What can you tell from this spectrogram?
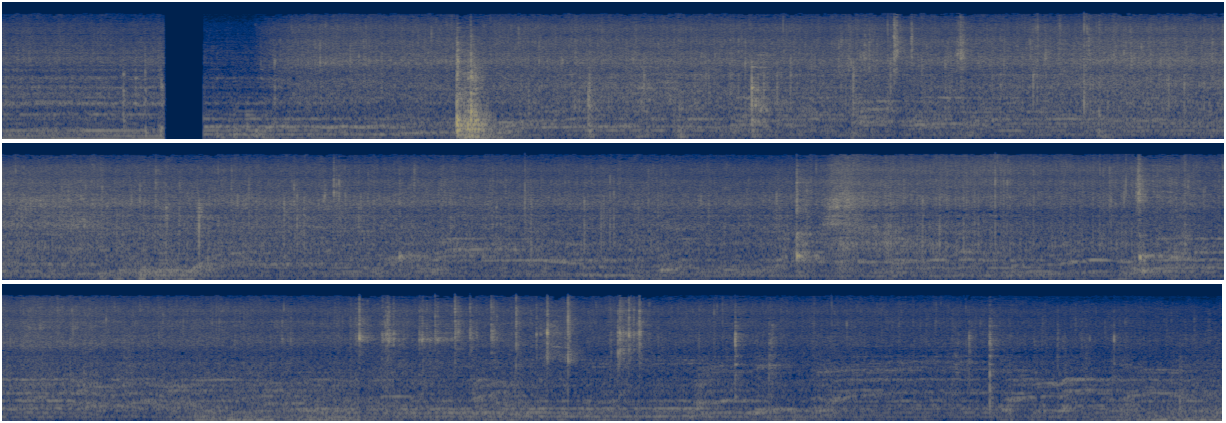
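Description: Chicken breasts sizzling in hot oil in a skillet, a steady frying hiss, with sharp clicks of metal tongs against the pan and plate as the pieces are lifted out. The sizzle grows quieter near the end.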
